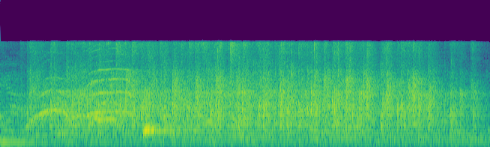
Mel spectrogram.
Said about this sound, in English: Y'all, give it up one more time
